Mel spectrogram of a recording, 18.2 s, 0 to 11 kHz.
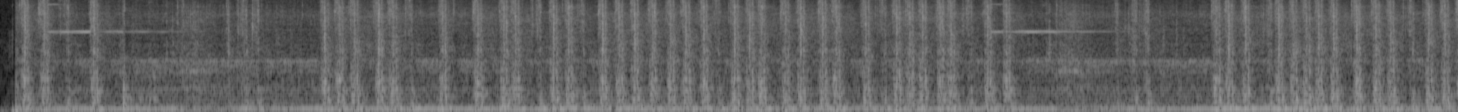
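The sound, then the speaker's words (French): Rapid typewriter keystrokes as someone types out a text: many sharp, dense clicks in an uneven but steady rhythm, loud and continuous, with no voices. “Puis, de 9 à 11, il tape à la machine le test qu'a écrit la veille Marc.”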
